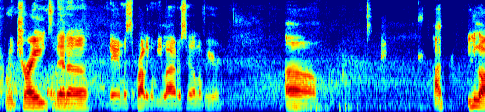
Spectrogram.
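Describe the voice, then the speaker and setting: A man in his forties co-hosting a podcast, slangy, joking and animated in casual chat. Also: mid-range voice, background noise. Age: 40s. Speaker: podcast co-host.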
